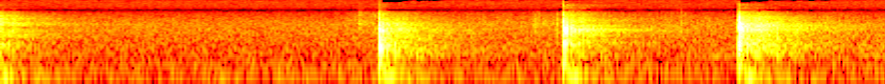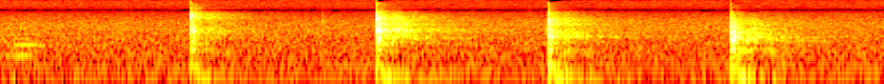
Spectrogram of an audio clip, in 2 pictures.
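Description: WC Knives "The Prepper" custom chopper knife chopping into a downed tree limb: about eight sharp chops, mostly about two thirds of a second apart, with a short pause after the first and after the fourth, the loudest about three seconds in.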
